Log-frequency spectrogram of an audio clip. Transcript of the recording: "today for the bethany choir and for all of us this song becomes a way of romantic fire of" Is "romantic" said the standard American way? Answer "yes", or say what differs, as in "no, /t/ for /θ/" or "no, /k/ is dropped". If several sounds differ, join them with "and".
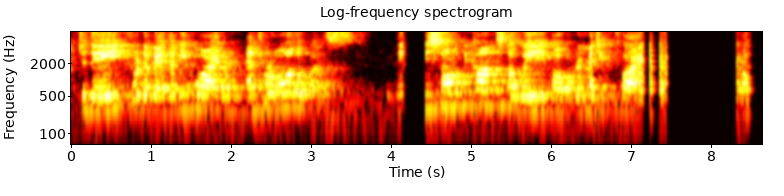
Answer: no, /n/ is dropped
